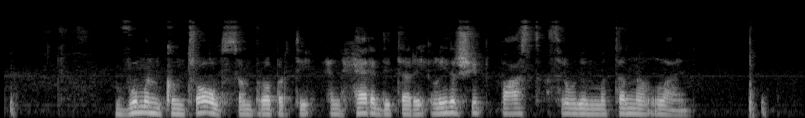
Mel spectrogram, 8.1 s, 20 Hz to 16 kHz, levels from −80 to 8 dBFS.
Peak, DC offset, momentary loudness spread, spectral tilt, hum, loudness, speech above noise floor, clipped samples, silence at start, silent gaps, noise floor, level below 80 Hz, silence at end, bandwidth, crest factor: -6 dBFS; under 0.1%; 20 LU; -7 dB/octave; none; -24 LUFS; 43 dB; under 0.1%; 0.1 s; none; -66 dBFS; -60 dBFS; 0.4 s; 9.2 kHz; 20 dB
